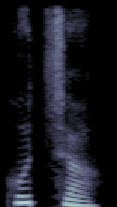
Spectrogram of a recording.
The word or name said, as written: ಹುಚ್ಚ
